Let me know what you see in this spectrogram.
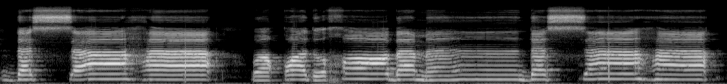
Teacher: दाल को सीन से मिलाएंगे, मजबूती और जमाओ से, क्योंकि सीन मुशद्दद हर्फ है। और खड़े ज़बर को और अलिफ मद्दा को दोनों को एक एक अलिफ की मिकदार खींच कर पढ़ेंगे।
